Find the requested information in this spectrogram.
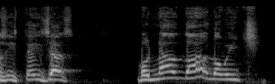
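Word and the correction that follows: Bogdanović: Lo dije bien, Bogdanovich.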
